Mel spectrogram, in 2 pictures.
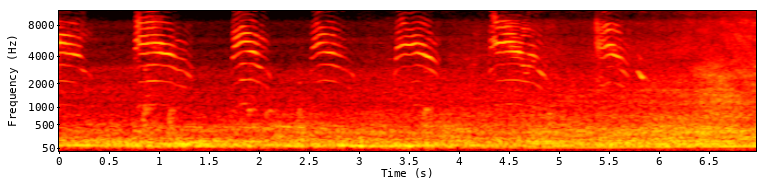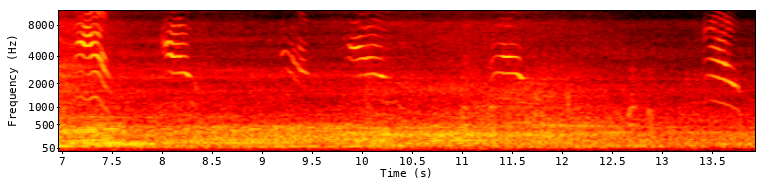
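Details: Loud calls of a kitten seeking its mother, about a dozen high, wavering meows repeated roughly once a second, some rising and falling sharply, set against constant low background hum.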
